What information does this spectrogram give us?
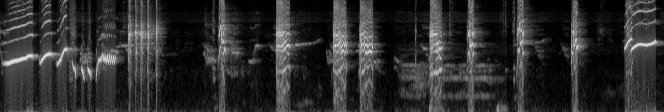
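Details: Oriental magpie-robin in full song while searching for a rival, starting with looping whistled notes, then a run of sharp harsh bursts and scratchy chatter with brief gaps, ending in a bright whistle.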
